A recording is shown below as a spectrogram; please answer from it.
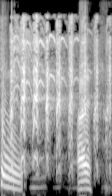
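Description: A man snickering and laughing in short voiced bursts, opening with a falling vocal sound and ending with a louder burst near the end.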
